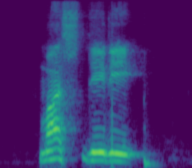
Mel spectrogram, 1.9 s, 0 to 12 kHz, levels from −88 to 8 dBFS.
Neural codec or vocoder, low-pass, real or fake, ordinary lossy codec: none; 10.8 kHz; real; Opus, 16 kbps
